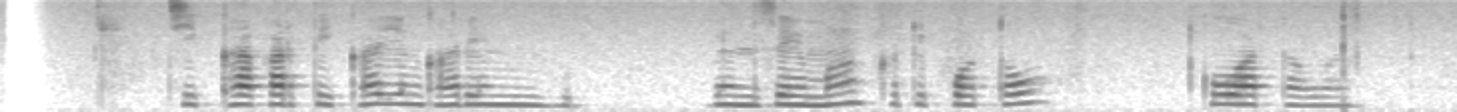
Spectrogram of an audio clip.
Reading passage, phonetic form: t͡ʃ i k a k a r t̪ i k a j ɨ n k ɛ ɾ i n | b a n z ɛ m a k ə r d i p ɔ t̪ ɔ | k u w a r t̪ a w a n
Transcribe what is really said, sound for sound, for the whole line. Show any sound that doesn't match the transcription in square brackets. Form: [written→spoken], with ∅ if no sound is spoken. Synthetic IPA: t͡ʃ i k a k a r t̪ i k a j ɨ [n→ŋ] k [ɛ→a] ɾ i n | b [a→ɛ] n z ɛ m a k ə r d i p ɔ t̪ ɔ | k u w a r t̪ a w a n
